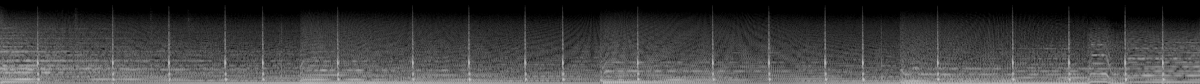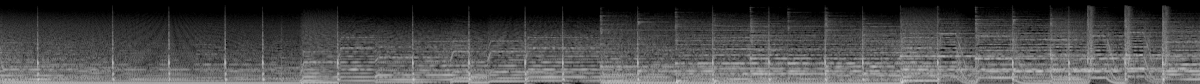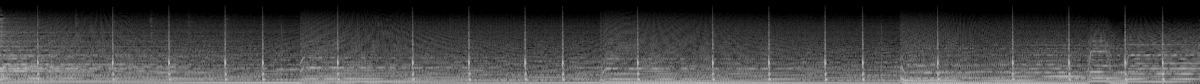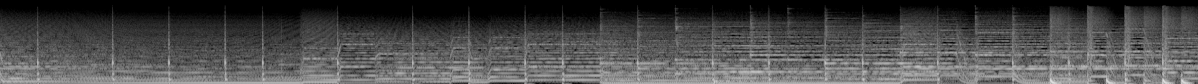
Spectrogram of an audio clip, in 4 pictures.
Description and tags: short loops 01 02 2015 4 short 1
made in ableton live 9 lite with use of a Novation Launchkey 49 keyboard
- vst plugins : Alchemy
game loop short music tune intro techno house computer gamemusic gameloop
